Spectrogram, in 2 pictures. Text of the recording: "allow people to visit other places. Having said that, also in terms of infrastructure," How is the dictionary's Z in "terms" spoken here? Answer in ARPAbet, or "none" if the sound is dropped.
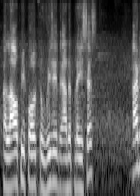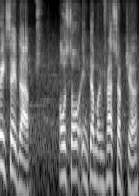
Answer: none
